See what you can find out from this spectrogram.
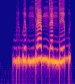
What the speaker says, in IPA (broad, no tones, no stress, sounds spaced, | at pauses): b i b e b n d æ b n d æ n d e b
